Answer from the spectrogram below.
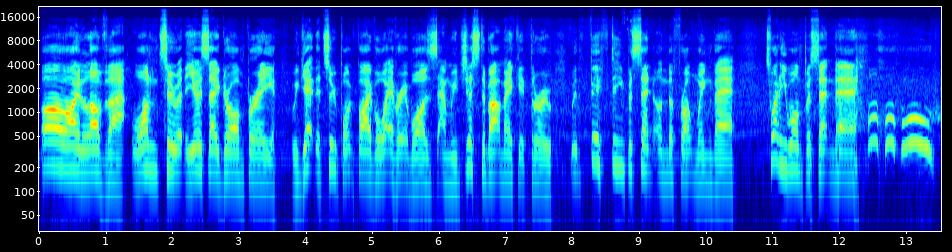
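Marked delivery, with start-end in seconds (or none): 0.1-3.6 loud, slow, savouring shout; delighted cheer. Real, not acted. Streamer savouring the one two win, loud and slow. 12.4-13.4 very high hooting laughter; high gleeful laugh. Real, not acted. Streamer hooting with laughter at the win.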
